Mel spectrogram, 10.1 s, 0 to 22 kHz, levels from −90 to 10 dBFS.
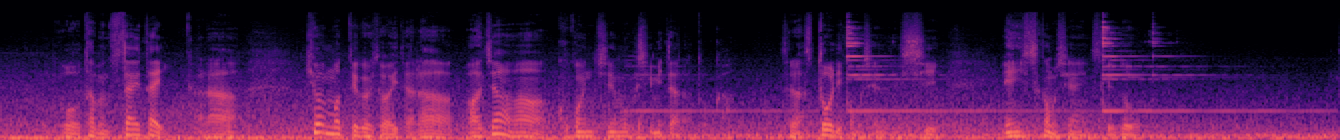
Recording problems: train or aircraft noise; loud; throughout; 4 dB below the speech

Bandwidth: 15 kHz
